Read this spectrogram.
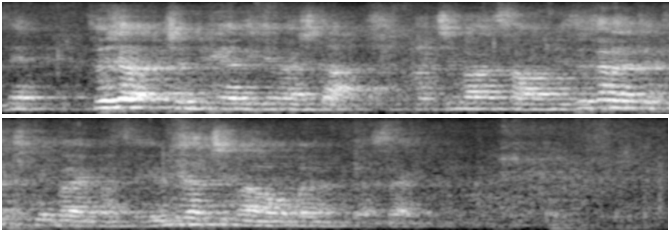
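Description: An elderly man speaks calmly into a microphone over loudspeakers in a large hall.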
